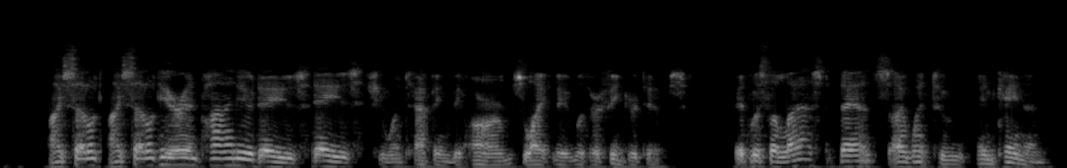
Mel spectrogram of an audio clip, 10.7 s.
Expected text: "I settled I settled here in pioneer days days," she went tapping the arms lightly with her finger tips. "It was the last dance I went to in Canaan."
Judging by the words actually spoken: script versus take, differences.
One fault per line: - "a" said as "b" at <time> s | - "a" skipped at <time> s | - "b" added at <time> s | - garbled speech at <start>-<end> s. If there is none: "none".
none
